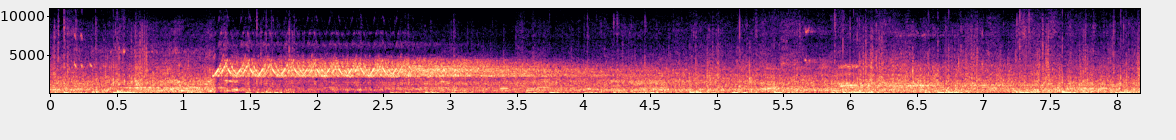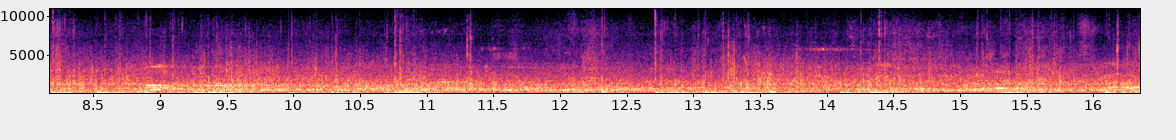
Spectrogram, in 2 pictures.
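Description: Basketball bouncing on a hardwood court in a large, echoing hall, with players' voices in the background. A high-pitched sound starts suddenly about a second in and fades away over about three seconds.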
